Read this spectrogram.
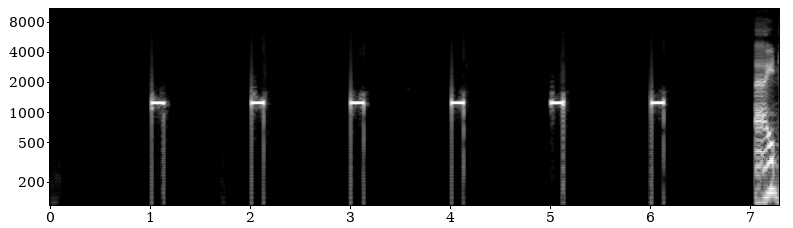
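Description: A timer beeps once every second.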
